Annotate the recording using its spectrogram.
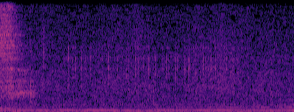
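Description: Steady low background hum: one constant tone over a low rumble, with no separate events.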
